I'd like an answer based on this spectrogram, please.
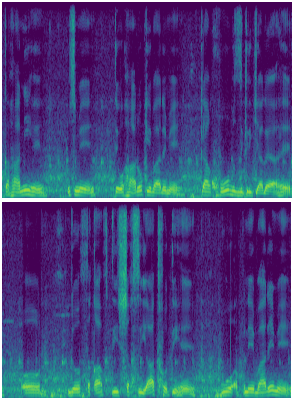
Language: Urdu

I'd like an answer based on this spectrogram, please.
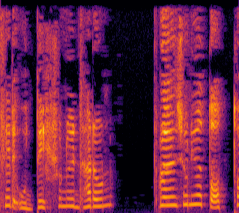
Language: Bangla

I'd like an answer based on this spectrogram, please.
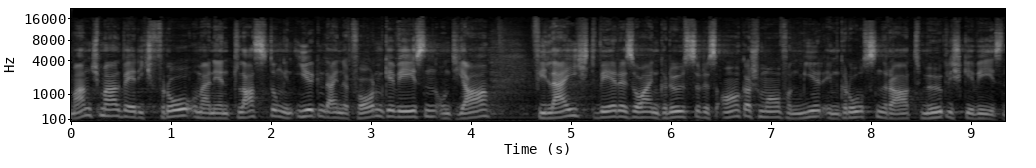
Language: Swiss German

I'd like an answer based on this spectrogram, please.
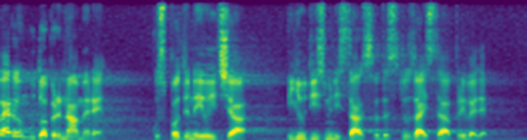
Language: Serbian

